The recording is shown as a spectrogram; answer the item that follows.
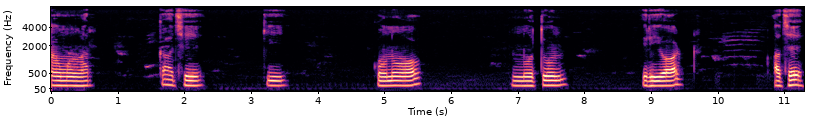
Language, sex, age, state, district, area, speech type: Bengali, male, 18-30, West Bengal, Birbhum, urban, read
